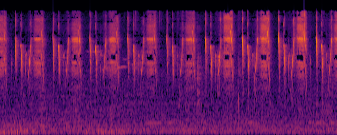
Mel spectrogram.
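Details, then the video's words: Young hill prinia in vigorous song, clear and long ngebren phrases: very high, quick ticking notes grouped into rattling bursts separated by short gaps, repeated about once a second. "MASTERAN CIBLEK GUNUNG MUDA GACOR NGEBREN PANJANG SUARA JERNIH"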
